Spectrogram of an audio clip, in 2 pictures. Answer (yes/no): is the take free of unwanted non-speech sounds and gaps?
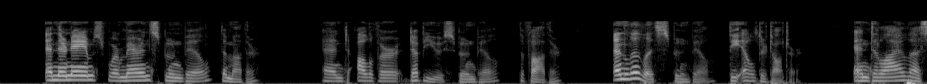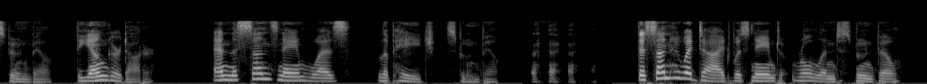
no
